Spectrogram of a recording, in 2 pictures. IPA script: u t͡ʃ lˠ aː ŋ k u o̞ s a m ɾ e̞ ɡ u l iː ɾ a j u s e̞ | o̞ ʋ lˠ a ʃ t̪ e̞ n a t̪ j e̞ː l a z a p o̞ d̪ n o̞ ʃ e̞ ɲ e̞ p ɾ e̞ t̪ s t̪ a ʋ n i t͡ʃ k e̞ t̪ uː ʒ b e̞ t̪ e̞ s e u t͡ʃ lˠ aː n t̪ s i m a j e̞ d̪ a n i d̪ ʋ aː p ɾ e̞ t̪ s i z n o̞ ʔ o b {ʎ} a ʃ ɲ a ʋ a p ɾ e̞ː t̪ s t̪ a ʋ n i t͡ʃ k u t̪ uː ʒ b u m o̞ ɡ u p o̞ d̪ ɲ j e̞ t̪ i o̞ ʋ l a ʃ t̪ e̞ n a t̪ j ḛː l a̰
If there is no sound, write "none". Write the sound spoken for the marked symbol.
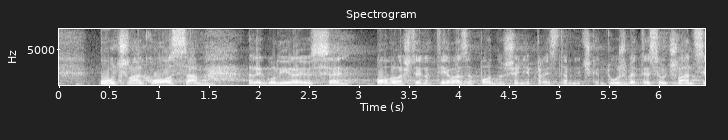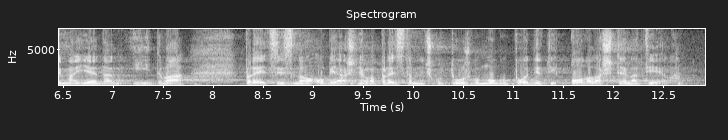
j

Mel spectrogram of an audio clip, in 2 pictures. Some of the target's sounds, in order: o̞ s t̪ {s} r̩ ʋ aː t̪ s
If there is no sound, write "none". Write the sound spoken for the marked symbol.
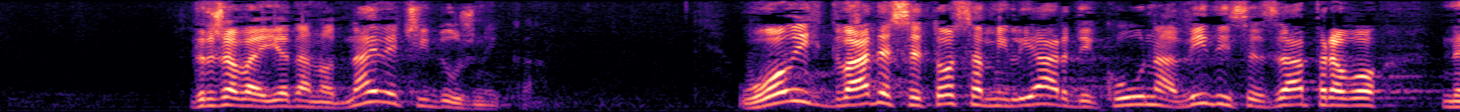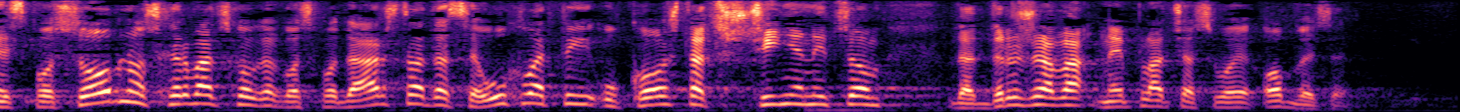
x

